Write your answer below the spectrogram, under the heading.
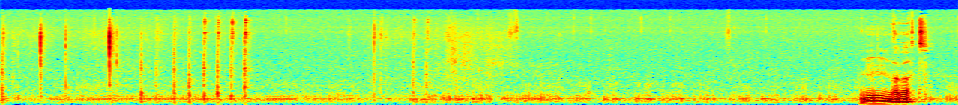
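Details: Domestic cat indoors in a small room, purring steadily as a low continuous rumble. Scattered sharp clicks and rustles sound early on, and a short, loud harmonic cry breaks in near the end.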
